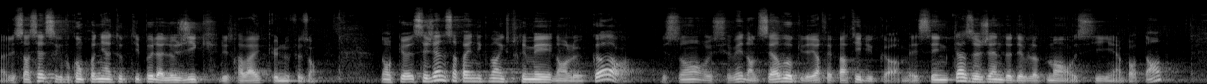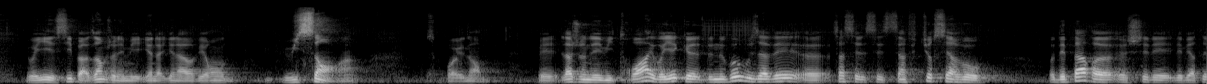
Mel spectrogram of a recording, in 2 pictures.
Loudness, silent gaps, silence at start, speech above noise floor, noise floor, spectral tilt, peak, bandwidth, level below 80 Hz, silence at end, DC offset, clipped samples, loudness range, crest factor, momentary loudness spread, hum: -22 LUFS; none; 0 s; 29 dB; -50 dBFS; -5.5 dB/octave; -2 dBFS; 15 kHz; -60 dBFS; 0 s; under 0.1%; under 0.1%; 5 LU; 20 dB; 12 LU; none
